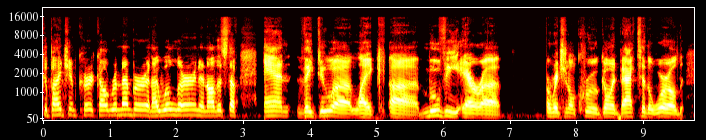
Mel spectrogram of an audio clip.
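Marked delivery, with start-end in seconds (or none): 0.0-2.4 acted, tearful, weepy, high crying voice. Retelling a story where a woman says goodbye: imitating someone crying. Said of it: "she's crying".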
